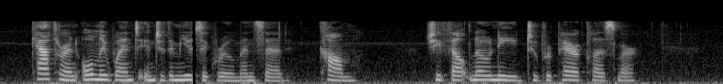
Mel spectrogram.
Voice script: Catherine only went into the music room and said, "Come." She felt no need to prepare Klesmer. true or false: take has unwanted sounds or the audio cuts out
true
